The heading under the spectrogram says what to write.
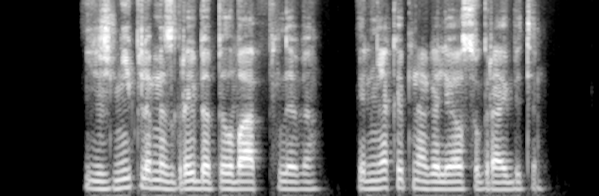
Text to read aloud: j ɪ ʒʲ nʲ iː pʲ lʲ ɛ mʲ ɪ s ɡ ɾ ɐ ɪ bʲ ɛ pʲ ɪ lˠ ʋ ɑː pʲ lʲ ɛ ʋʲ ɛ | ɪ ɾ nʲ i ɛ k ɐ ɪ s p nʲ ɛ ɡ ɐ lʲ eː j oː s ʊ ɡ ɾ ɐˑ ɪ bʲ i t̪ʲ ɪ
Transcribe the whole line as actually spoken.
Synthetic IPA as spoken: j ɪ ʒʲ nʲ iː pʲ lʲ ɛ mʲ ɪ s ɡ ɾ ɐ ɪ bʲ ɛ pʲ ɪ lˠ ʋ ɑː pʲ lʲ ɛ ʋʲ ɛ | ɪ ɾ nʲ i ɛ k ɐ ɪ p nʲ ɛ ɡ ɐ lʲ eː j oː s ʊ ɡ ɾ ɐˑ ɪ bʲ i t̪ʲ ɪ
